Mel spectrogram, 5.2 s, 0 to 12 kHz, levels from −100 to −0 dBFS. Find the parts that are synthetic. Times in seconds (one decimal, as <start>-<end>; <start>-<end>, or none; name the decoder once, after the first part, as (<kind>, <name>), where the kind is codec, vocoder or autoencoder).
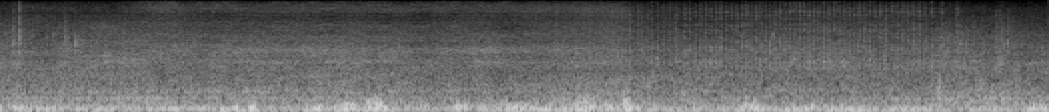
0.6-3.4 (codec, SNAC)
